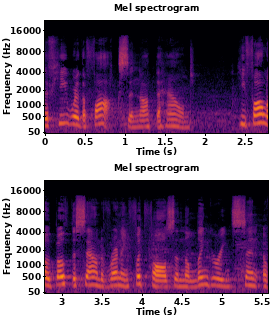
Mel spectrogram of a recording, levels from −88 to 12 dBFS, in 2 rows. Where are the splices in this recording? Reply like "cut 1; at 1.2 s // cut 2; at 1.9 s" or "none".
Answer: cut 1; at 2.3 s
